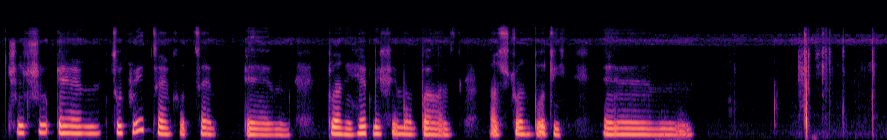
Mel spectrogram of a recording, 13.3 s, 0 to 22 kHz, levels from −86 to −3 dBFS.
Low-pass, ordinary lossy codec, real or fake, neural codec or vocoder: 9.9 kHz; Opus, 24 kbps; fake; codec, 16 kHz in and 24 kHz out, 2.2 kbps, FireRedTTS-2 codec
